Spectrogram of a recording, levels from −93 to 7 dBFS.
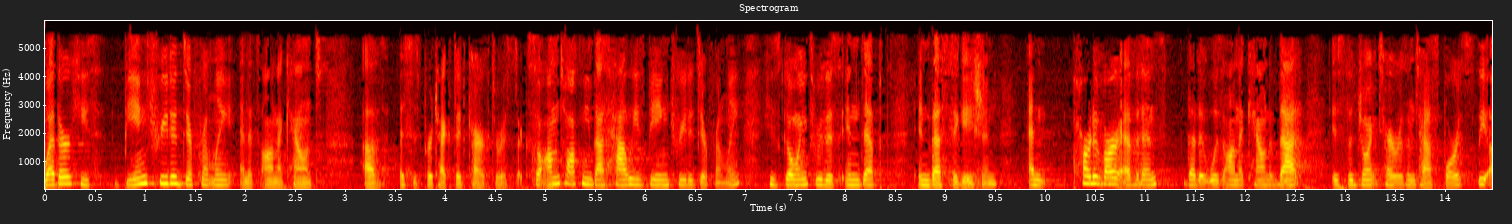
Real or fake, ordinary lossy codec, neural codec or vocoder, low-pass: real; AAC, 24 kbps; none; 5.4 kHz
